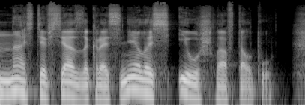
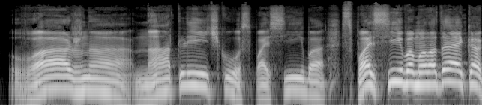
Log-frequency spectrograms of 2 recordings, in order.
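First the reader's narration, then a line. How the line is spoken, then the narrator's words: Children shouting. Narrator (Russian): кричали ребята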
